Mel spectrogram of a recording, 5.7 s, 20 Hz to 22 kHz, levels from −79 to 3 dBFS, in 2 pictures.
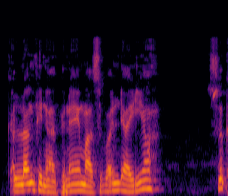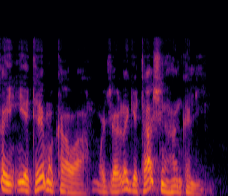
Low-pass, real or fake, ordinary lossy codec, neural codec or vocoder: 9.9 kHz; fake; none; vocoder, 22.05 kHz, 80 mel bands, WaveNeXt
